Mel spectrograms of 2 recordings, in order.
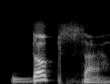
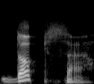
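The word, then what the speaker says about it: δόξα: circunflejo el acento circunflejo tenemos otra doxa doxa eh Igualmente eh tiene el acento en la penúltima sílaba termina en a o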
